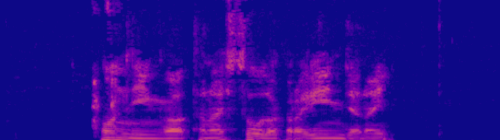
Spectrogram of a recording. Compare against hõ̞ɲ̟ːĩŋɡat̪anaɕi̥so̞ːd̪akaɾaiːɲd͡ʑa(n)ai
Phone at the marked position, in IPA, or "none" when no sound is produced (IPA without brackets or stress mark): n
